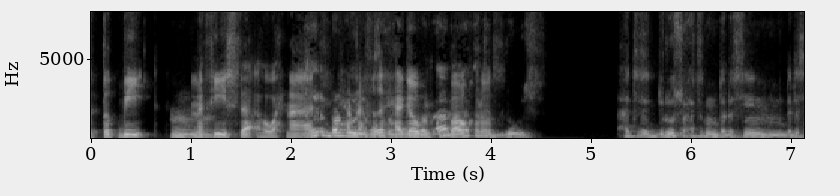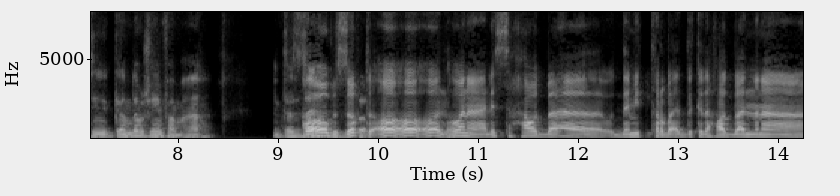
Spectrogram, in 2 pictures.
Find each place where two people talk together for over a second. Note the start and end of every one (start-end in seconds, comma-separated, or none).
2.1-4.2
